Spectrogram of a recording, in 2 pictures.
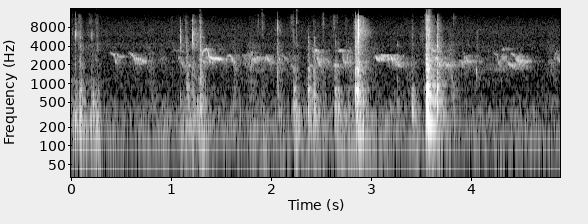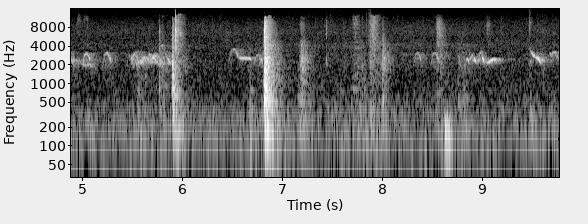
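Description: Faint chirping of a small bird: a steady run of short, high chirps, with several sharp clicks and taps from handling craft materials at the table.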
